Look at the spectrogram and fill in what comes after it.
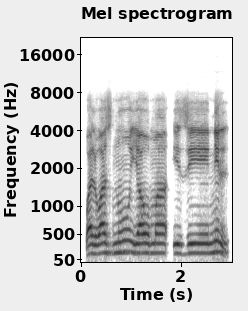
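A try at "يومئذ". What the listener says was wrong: Yauma izinil. Bila kita baca yauma izinil, salah sudah. Maknanya kita menambah huruf.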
